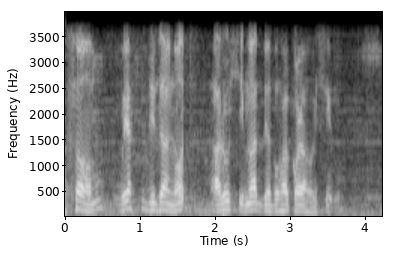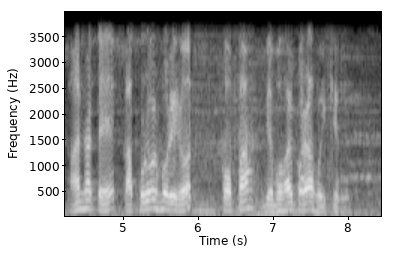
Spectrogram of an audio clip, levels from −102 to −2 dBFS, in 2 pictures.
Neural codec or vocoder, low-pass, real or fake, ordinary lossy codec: codec, 44.1 kHz, 2.6 kbps, SNAC; 3.6 kHz; fake; none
